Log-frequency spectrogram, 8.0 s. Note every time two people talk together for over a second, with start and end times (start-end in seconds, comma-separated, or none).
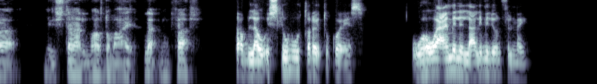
none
